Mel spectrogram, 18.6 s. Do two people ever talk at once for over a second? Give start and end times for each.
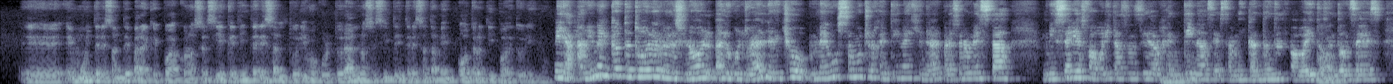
none

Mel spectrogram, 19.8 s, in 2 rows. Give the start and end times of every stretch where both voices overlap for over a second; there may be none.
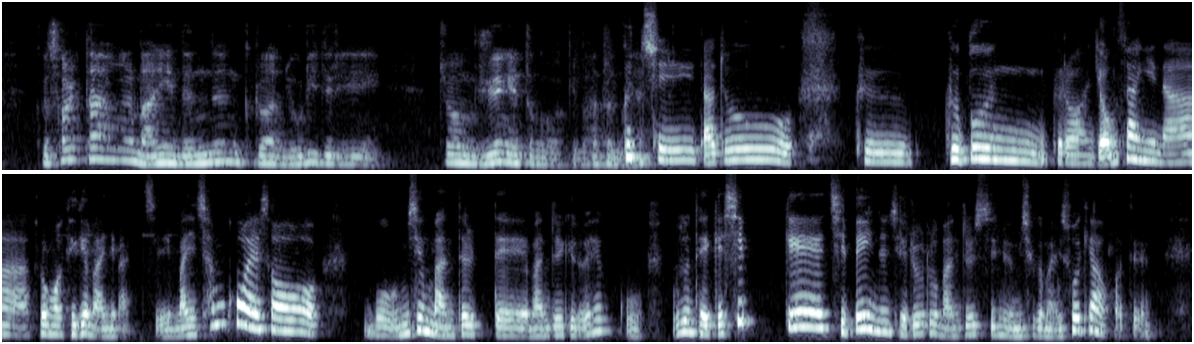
none

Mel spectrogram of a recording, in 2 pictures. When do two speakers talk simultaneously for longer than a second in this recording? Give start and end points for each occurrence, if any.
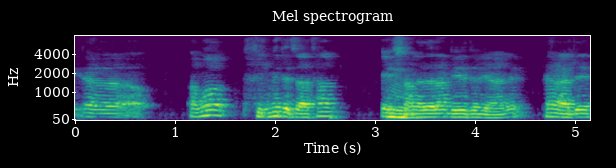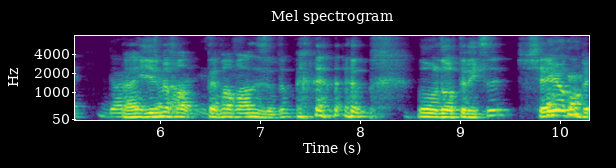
5.6-7.0

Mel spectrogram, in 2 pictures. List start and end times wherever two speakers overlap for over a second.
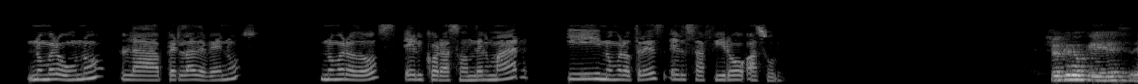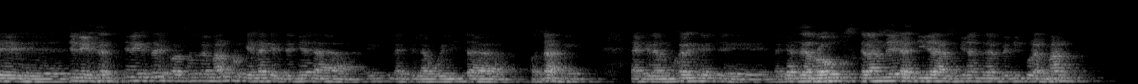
none

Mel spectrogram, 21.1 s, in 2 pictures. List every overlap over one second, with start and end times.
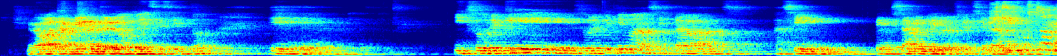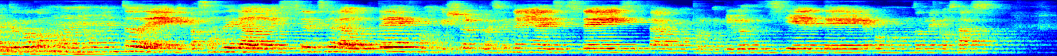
9.9-11.4

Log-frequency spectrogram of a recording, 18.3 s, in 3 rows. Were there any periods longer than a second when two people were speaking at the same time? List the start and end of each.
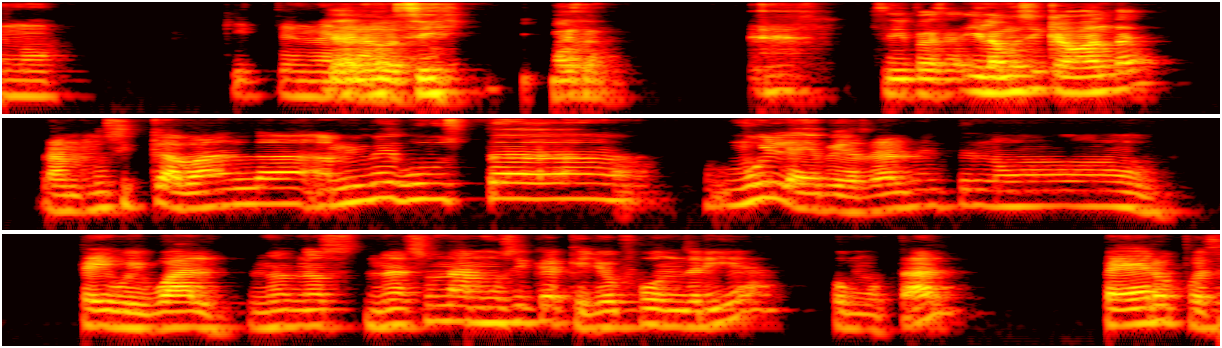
none

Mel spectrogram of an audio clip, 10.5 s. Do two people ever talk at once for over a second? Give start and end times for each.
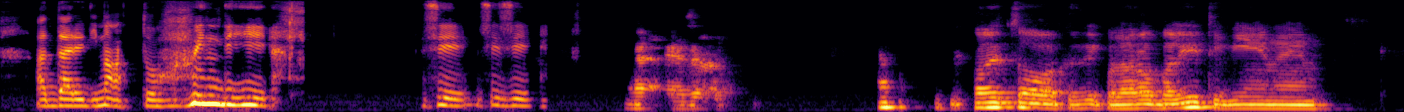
none

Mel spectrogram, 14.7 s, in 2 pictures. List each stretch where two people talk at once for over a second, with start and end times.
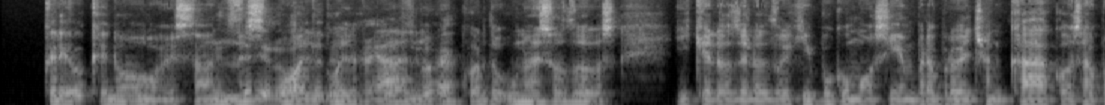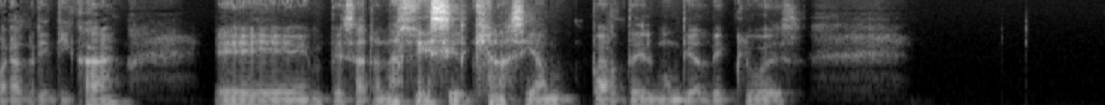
1.4-3.1

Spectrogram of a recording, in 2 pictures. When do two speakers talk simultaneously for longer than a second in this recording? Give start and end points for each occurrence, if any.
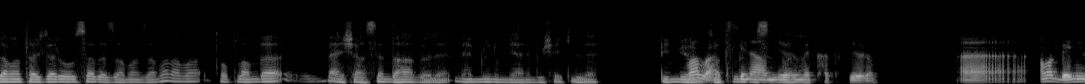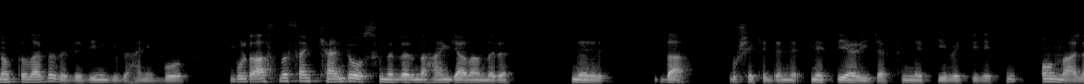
6.9-8.1

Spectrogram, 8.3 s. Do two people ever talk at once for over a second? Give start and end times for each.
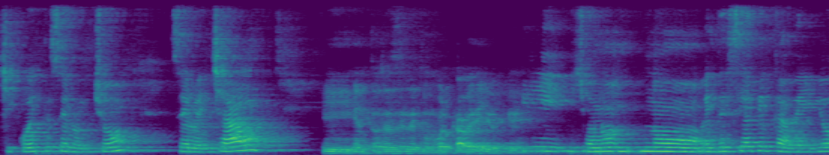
none

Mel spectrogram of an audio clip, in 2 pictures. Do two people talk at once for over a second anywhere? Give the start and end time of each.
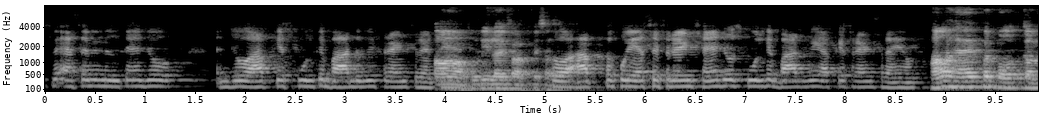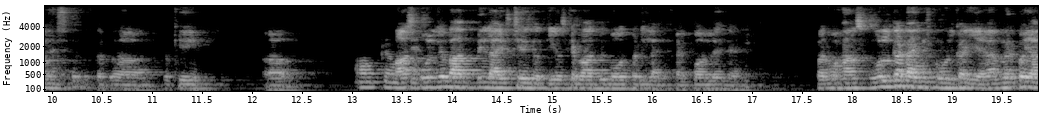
none

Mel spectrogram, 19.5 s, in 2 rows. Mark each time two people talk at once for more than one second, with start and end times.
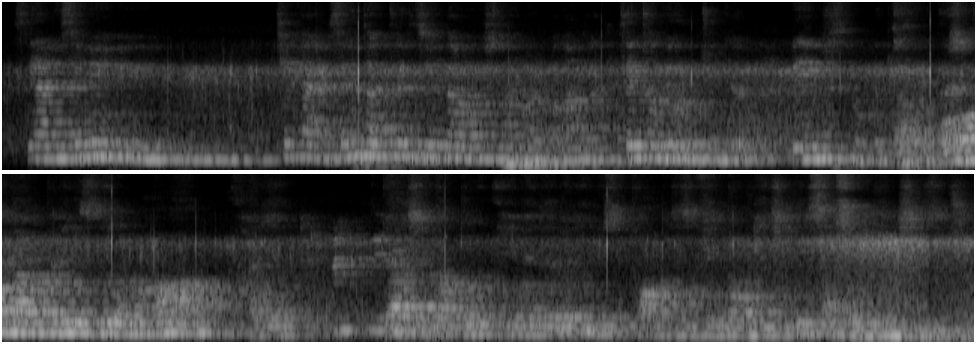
8.8-10.4

